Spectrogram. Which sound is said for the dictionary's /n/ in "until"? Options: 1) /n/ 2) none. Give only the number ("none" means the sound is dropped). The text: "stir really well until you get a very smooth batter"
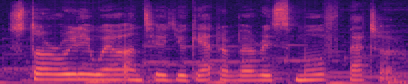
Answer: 1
